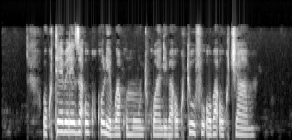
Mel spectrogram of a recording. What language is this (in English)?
Ganda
